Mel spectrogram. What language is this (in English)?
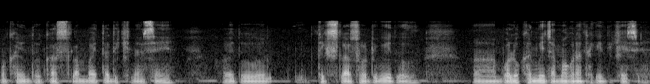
Naga Pidgin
